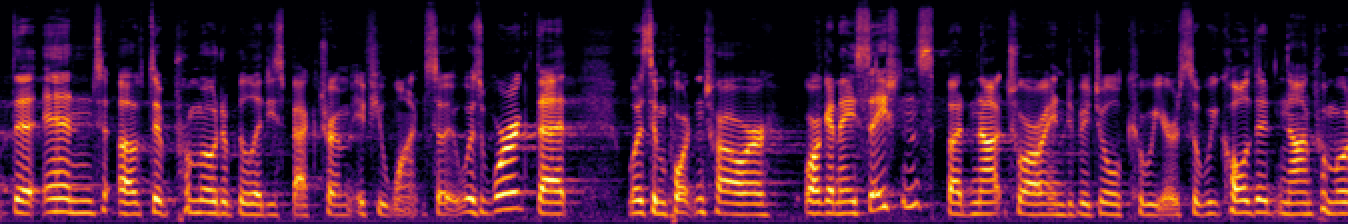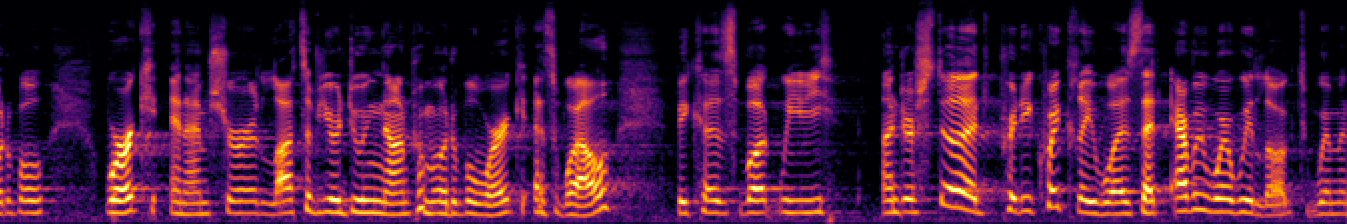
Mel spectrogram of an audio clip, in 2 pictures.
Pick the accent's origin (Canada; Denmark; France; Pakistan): Denmark; moved away as an adult; now in Pittsburgh, United States; I am born and raised in Denmark and came to the U.S. Supposedly for a year, and I have now been here for 30.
